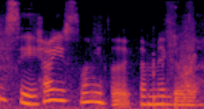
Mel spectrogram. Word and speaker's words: amygdala: Amygdala. It's Amy G. Dalla. That's how you spell it.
